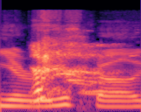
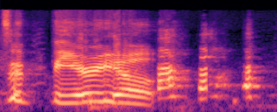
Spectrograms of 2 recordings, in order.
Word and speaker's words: ethereal: I kept saying urethral. You were like, it's ethereal.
